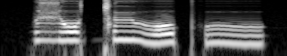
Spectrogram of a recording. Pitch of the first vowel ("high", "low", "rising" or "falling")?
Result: high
